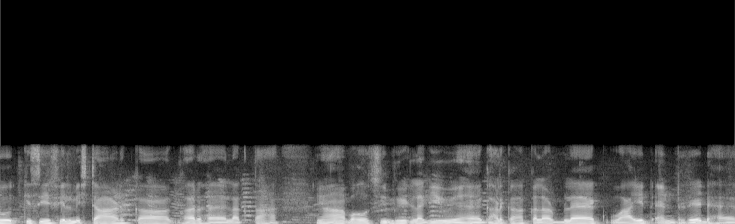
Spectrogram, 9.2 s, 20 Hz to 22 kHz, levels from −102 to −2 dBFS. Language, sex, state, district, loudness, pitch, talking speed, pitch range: Hindi, male, Bihar, Araria, -16 LUFS, 125 Hz, 150 wpm, 120-135 Hz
